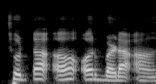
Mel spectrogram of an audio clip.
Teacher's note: कंठ स्वर छोटा अ और बड़ा आ जो सिर्फ कंठ से बोले जाते हैं।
